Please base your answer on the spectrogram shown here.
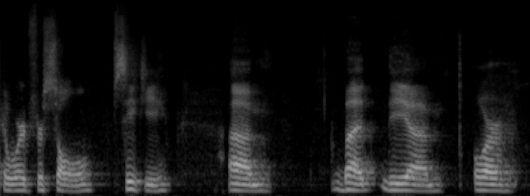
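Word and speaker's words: psyche: how you spell it seeky p s y foreign psychology seeking this is the the we say we're not going to use the Greek's first letter P we're going to drop that and say it's silent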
